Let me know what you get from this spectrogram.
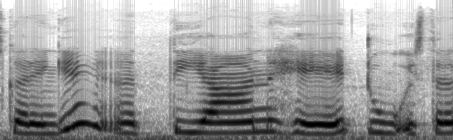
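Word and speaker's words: Tianhe-2: कह लो, या फिर अपना ये इसको क्या प्रोनाउंस करेंगे, तियान हे 2 इस तरह से बोलेंगे।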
